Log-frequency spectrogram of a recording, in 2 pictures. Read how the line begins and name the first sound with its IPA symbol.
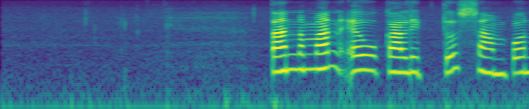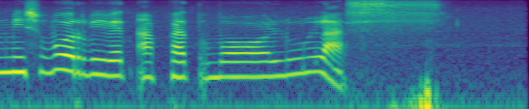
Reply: t̪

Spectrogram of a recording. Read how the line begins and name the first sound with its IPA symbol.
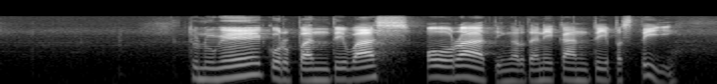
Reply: d̪̥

